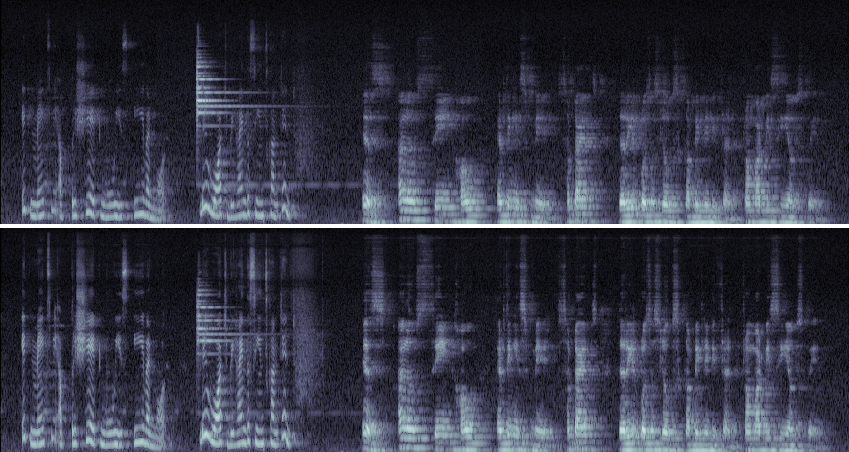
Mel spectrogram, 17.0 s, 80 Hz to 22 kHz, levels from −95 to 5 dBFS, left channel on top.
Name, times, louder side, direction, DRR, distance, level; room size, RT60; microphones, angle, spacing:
voice 1, 0.4-3.3 4.0-6.3, right 5 dB, 85° right, 0.9 m, -27 dB
sound 1, 3.9-5.5, left 7 dB, 70° left, 2.9 m, -26 dB
voice 2, 7.2-7.7 7.9-9.6 9.9-11.9 12.4-16.4, right 1 dB, 70° right, 4.4 m, -23 dB
27.0 x 18.5 x 7.4 m
head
